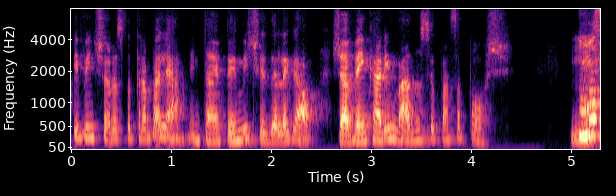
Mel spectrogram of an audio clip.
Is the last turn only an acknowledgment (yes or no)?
no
